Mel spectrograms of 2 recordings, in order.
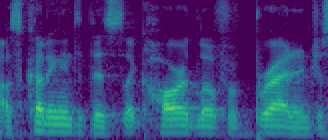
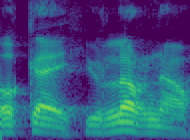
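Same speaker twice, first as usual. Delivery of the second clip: put-on heavy, thick, raised Greek accent, laid on thick; 7 dB louder than usual. Retelling how a man reacted to her cutting her thumb, in a thick Greek accent. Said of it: "he's got this like thick Greek accent".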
